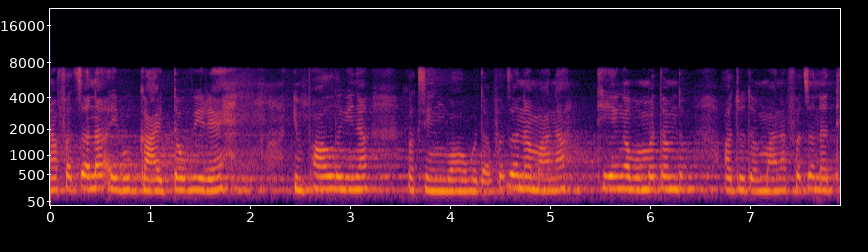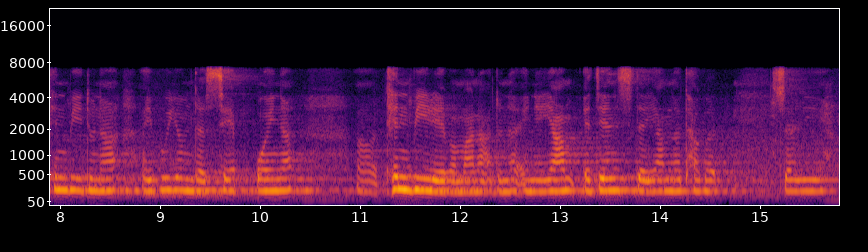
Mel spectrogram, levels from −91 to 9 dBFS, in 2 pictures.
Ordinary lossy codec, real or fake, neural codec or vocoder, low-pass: none; real; none; 7.2 kHz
